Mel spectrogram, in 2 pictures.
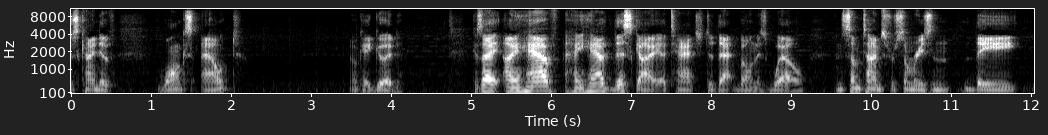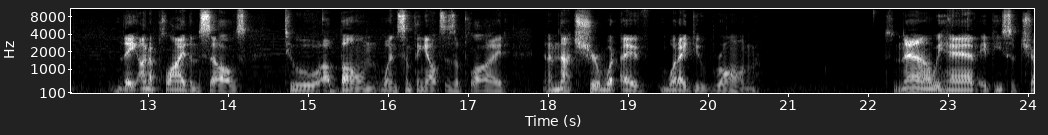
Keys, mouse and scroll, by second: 1.8-15.3 drag, 17.0-23.1 drag.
